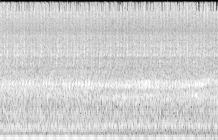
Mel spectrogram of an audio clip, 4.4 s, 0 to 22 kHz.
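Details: Mercedes W211 with OM642 3.0 diesel at idle: steady whirring drone with faint rhythmic pulse from a worn A/C compressor bearing; replacing the bearing eliminates the noise.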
